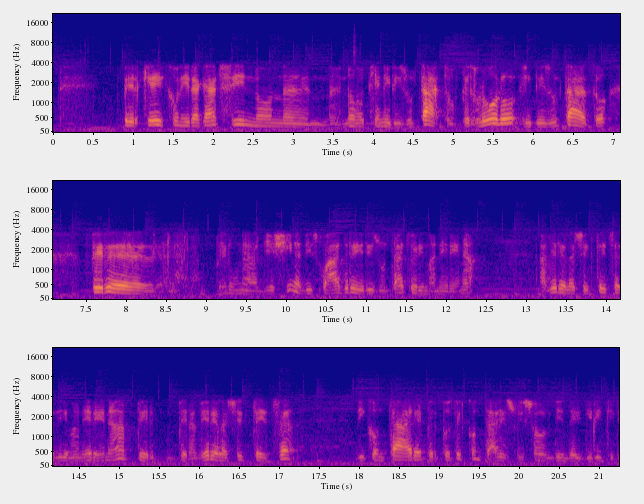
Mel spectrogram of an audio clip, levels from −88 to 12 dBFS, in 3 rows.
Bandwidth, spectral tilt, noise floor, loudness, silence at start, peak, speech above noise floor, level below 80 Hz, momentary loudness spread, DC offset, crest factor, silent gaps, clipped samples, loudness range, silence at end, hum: 12.5 kHz; -5 dB/octave; -55 dBFS; -30 LUFS; 0.1 s; -6 dBFS; 24 dB; -60 dBFS; 19 LU; under 0.1%; 26 dB; none; under 0.1%; 10 LU; 0 s; none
